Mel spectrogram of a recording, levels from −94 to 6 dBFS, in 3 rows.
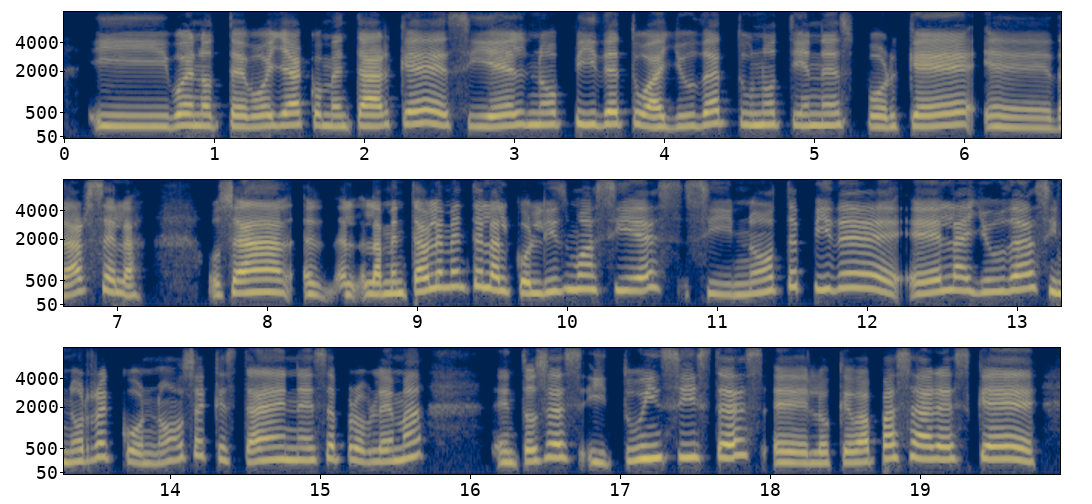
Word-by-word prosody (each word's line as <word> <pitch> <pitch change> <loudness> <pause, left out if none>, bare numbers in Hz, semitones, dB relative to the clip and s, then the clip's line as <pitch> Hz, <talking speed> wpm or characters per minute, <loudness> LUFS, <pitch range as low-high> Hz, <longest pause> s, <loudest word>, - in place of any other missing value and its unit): y 220 - -3
bueno, 230 0 +1
te 215 -1 0
voy 220 +3 0
a 245 +1 +4
comentar 225 0 +1
que 260 -1 +2
si 215 -2 -3
él 235 +3 +1
no 250 0 -2
pide 255 -1 +1
tu 255 -3 -2
ayuda, 215 +6 +1
tú 260 -3 -7
no 245 +1 0
tienes 235 0 -3
por 210 -1 -3
qué, 225 +3 +2
eh, 195 -3 -3
dársela, 245 - 0 0.4
o - - -6
sea, 255 +2 +5
el 215 -2 -4
el 210 - -3
lamentablemente, 275 - +2
el 335 - +2
alcoholismo 275 +3 +1
así 295 -2 -2
es, 315 +4 0
si 215 0 -9
no 240 +7 -2
te 365 +5 -5
pide 325 -4 0 0.2
él 290 +3 +1
ayuda, 280 +4 0
si 270 -6 -2
no 225 +1 -1
reconoce 255 - -4
que 270 - -8
está 245 +3 +1
en 260 -1 0
ese 260 +3 -2
problema, 255 +5 -1 0.4
entonces 240 +8 0
y 220 -2 -5
tú 245 +6 -1
insistes, 310 +2 +2
eh, 215 -1 +1
lo 205 0 -2
que 215 - -3
va 220 - +3
a 230 - 0
pasar 285 +2 +2
es 275 0 0
que 275 -5 +3
245 Hz, 165 wpm, -22 LUFS, 220-285 Hz, 0.4 s, sea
